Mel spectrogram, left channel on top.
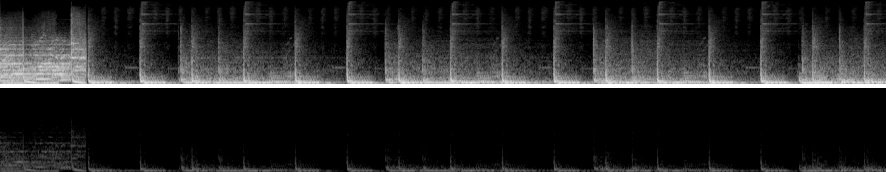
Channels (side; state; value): right; quieter; 35.4 dB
